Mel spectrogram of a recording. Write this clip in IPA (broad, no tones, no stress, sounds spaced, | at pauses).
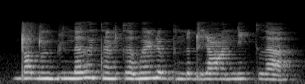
ɖ ə dˤ ɐ̃ ɳ b i n ɐ ð ə̃ t ɐ̃ ɳ k ɐ w ə̃ ɳ ə b ə n a ɖʱ i ʕ ə̃ n i k ð a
